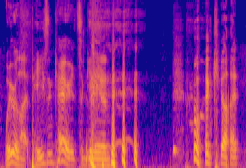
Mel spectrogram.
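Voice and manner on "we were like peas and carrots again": Forrest Gump. Acted. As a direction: lean on the last word in a Southern accent. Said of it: "do Forrest Gump".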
